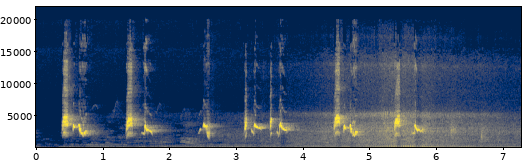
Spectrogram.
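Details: Long-tailed shrike song played to coax quiet birds into singing: sparse, sharp, downslurred chirps in twos and threes over a steady background hiss.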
